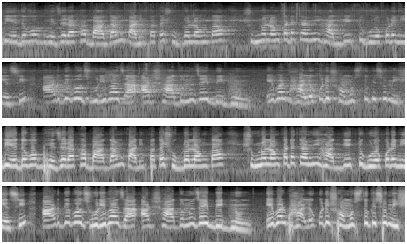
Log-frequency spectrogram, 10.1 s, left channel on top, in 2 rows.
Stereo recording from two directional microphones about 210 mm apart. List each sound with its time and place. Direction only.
0.0 s a woman's voice: 55° right (ahead or behind)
